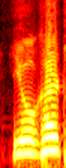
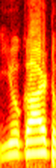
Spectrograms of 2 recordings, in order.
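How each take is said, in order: First: Said in the usual way. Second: योगार्ट with a long "gaart"; misspelt pronunciation. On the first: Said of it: "योगर्ट होता है". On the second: Shown as a demonstration. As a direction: open the second vowel of योगार्ट to a long "aa". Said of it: "योगार्ट बोल रहा है". (योगार्ट, "गा" पर लंबा आ)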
